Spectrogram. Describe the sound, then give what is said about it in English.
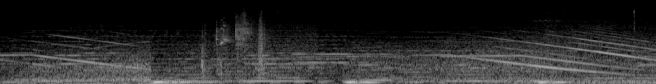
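Sirens from two police cars wail in repeated, overlapping falling-pitch sweeps over a low engine rumble, loud and continuous throughout. “Next, two police cars scream towards the McAfee house.”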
